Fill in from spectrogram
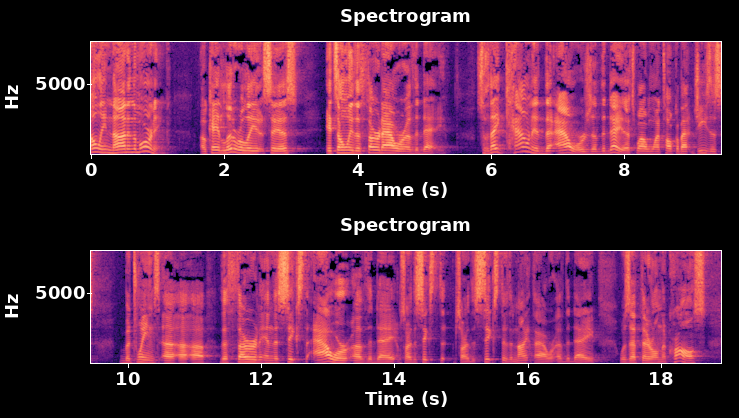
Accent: Jackson, United States; I mean, I grew up in Jackson. I got that one, y'all.

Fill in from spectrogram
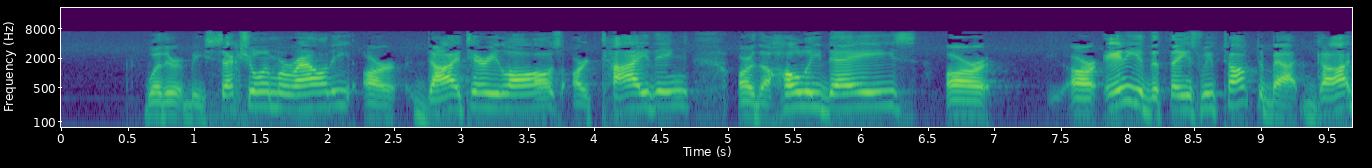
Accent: Tennessee, United States; we're from Tennessee, and we can do all that, but that's just fun, right?

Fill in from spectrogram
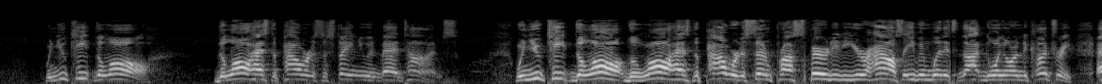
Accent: Florida, United States; Oh yeah, brother, when I grew up in Florida, man, you didn't want Canadian money.

